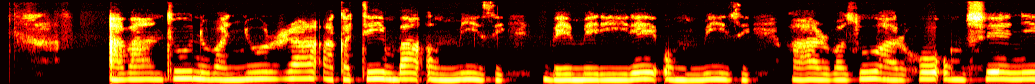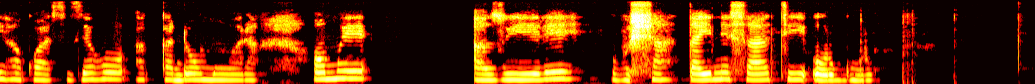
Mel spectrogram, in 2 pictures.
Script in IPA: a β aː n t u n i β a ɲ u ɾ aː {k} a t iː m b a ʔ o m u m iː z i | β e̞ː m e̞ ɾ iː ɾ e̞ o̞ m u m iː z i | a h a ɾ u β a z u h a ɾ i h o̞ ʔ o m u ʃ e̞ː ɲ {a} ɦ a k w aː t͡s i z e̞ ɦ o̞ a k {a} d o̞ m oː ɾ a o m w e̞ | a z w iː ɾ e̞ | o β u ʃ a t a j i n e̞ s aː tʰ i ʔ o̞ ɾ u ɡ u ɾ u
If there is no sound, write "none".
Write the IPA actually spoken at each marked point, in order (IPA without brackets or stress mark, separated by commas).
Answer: k, i, a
